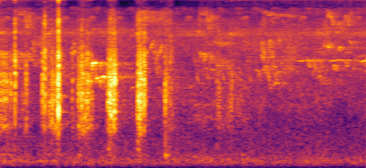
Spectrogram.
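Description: Retaining ring screwed back onto a Celestron EdgeHD telescope tube, a quick run of faint close ratcheting clicks and threaded scraping, then a quieter pause with light rustling.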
